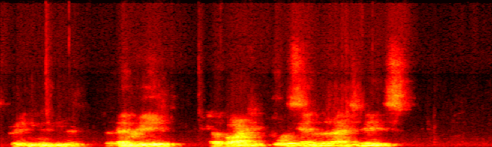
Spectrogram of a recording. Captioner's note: faintly speaking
